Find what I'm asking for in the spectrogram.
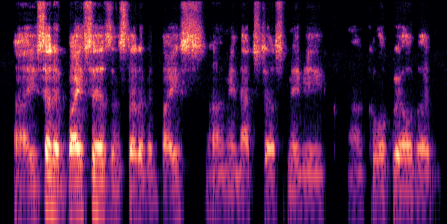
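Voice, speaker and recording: A fairly slow pace with fairly even intonation. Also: man. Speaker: speech evaluator at a speaking club. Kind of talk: speech evaluation feedback. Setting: video call. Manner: monotone; halting, many fillers.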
